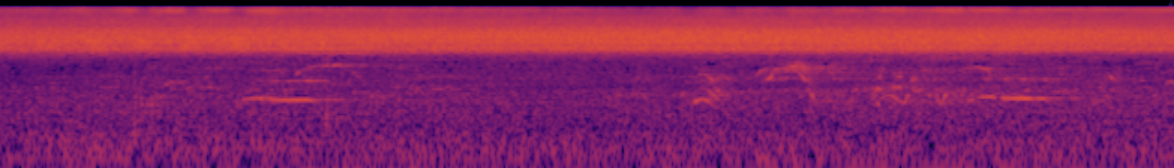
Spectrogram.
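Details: High-summer cicada chorus on a school playground: an intense, even, high buzzing wall of sound runs without break, with scattered faint tonal calls or distant voices beneath.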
